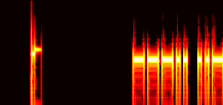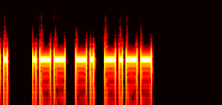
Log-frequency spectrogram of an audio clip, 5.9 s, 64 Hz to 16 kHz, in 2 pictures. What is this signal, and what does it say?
Morse code, heard as a keyed tone, about 25 wpm, 700 Hz. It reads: 8F WNY
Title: Field Day Exchanges Encore - 25wpm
